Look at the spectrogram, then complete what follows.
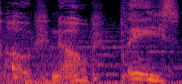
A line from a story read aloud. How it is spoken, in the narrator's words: I wheezed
